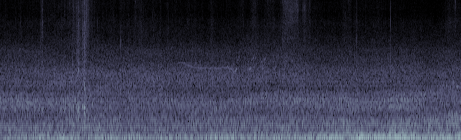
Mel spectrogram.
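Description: Steady rain falling in a garden, an even hiss, with a low rumble that grows stronger near the end.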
